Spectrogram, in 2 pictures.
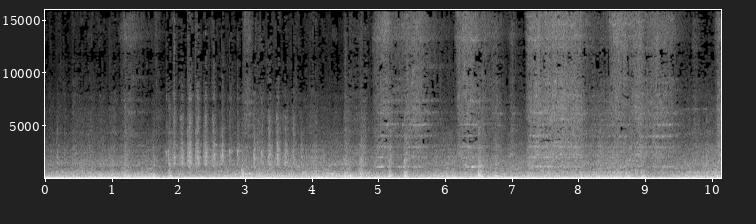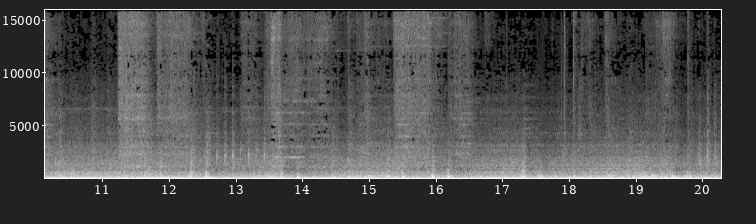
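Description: Sagano Romantic Train running along the track: a steady low rumble, with louder rushes of wheel-on-rail noise every couple of seconds.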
